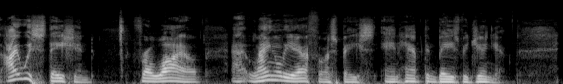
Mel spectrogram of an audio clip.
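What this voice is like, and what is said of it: Long Island accent. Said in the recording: “you never know by my accent, I'm from Long Island”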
